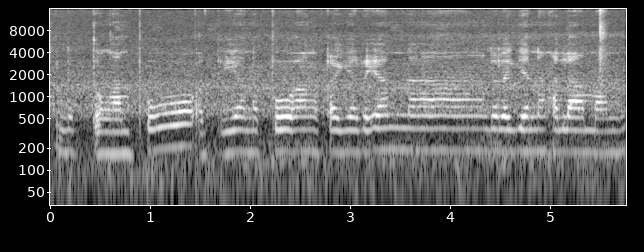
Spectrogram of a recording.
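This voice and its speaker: A woman's voice: on the low side, flat delivery, measured pace, background noise. A Filipino woman narrating a casual vlog, speaking politely and informally and mixing in English phrases. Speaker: vlogger.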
